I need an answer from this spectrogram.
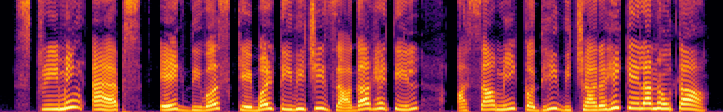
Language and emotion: Marathi, surprised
